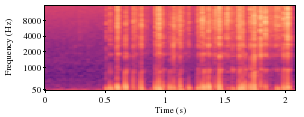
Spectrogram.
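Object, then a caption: Polystyrene foam mannequin head. Long nails scratch and tap over the back and top of a white polystyrene foam mannequin head. After about half a second of near silence, a quick, irregular run of soft, dull taps begins, mixed with a dry scratching rustle. Each tap dies away almost instantly, leaving low, muffled thumps.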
